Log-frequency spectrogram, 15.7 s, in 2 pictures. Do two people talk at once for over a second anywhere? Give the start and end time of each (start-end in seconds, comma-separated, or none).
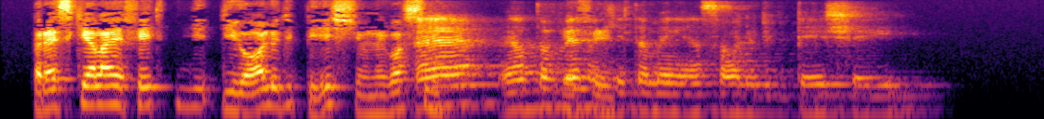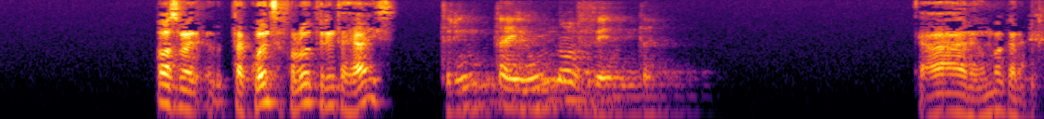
none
